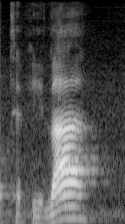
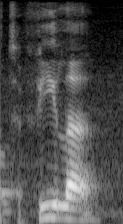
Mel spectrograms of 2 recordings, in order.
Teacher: Some people pronounce it with the accent on the last syllable, tefillah. Some people pronounce it with the accent on the middle syllable, tefillah. It sort of becomes anglicized in that way.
